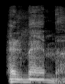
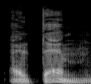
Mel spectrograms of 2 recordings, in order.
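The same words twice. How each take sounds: First: Higher, fervent declaration; impassioned insistence. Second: Measured echo. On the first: Nephew insisting to his uncle she loves him, fervent. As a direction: insist on it with a lover's certainty. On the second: Uncle echoing his nephew's claim, measured and doubtful. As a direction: hand the claim back, weighing it. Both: Acted.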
